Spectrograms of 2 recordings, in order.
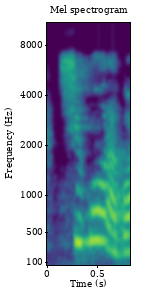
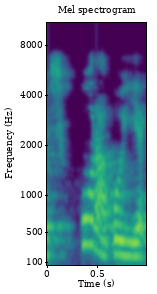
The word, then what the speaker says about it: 시구: 시구라고 하시면 안 돼. 야구의 시구가 아니고요. 19라고 읽는 겁니다.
